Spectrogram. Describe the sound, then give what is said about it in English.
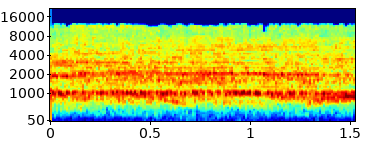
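A large crowd shouts and cheers continuously, a dense, steady roar of many voices with high whoops rising above it, loud throughout. “Oh, don't stop shouting.”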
